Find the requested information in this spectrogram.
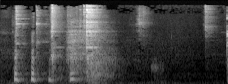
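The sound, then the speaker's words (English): Spoons clink against a teacup as tea is stirred with two spoons: a quick run of bright metallic taps, then a few fainter, sparser clinks after a short lull. “I'm from Yorkshire. That's not, and I've got two spoons. Is that a Yorkshire thing? You always have two spoons to stir your tea.”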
